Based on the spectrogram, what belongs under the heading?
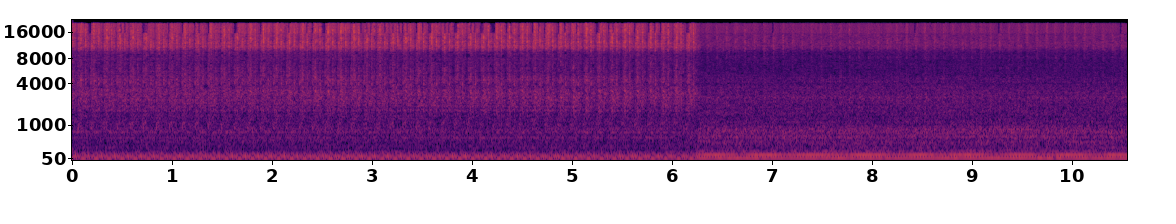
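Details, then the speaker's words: Bitter SC 356, just revived after a no-start: steady idle with a regular knock about two or three per second following engine speed; owner concerned, worst case opening the engine; source not yet found. "but the guy is running it has a nasty knock that I am concerned about I don't know how concerned I need to be but in worst case I have to open the engine"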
